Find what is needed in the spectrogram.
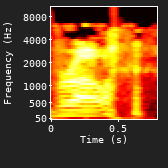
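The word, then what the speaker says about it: Breaux: found their baby and their last name is like b r e Au u x you know how that's pronounced down there bro bro bro and he actually said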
